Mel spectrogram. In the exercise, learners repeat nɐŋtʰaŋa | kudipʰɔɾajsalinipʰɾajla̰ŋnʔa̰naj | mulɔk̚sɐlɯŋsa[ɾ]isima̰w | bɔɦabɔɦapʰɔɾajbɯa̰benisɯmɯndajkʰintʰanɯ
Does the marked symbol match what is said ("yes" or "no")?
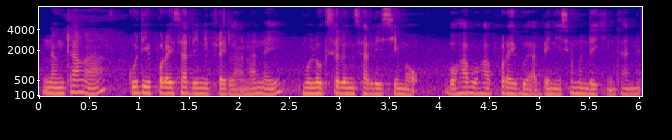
no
